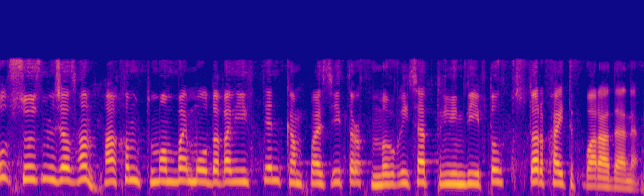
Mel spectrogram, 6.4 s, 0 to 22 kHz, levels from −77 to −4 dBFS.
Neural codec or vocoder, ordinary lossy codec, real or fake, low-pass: codec, 24 kHz, 0.9 kbps, WavTokenizer, small release; none; fake; 7.2 kHz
